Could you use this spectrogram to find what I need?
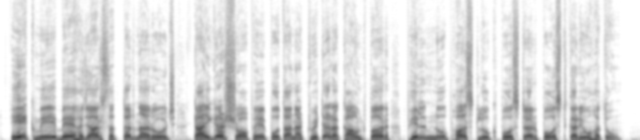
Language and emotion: Gujarati, neutral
